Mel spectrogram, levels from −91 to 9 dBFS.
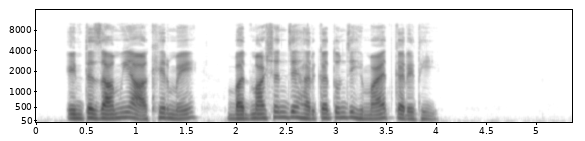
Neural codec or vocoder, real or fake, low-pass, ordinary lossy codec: none; real; 9.9 kHz; none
